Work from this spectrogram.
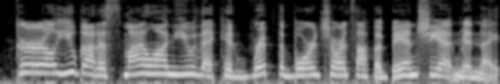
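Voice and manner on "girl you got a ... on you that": ordinary delivery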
